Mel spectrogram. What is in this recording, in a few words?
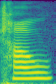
"chau1", Taiwanese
